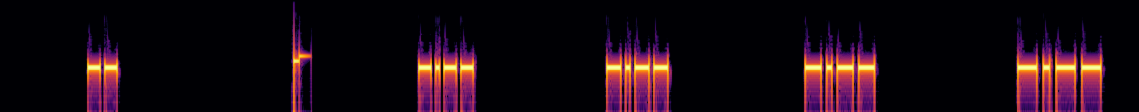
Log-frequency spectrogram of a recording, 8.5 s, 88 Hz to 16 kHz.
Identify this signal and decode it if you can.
Morse code, heard as a keyed tone, about 33 wpm, spaced as for 8 wpm, 700 Hz. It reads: M YYYY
